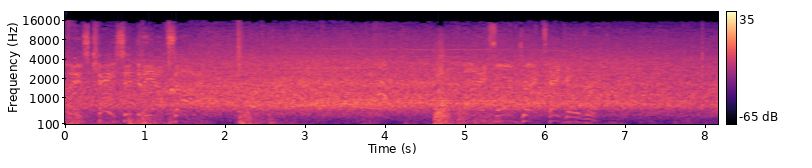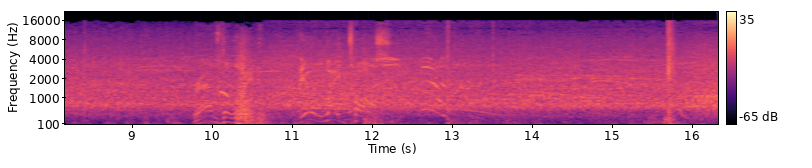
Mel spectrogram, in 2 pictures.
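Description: Heavy thuds of bodies slamming onto a wrestling ring mat.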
